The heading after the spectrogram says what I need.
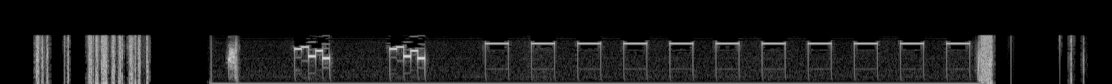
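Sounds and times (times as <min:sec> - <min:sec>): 
burst of static: 0:00.3 - 0:01.5, 0:02.1 - 0:10.0
radio pager alerting tones: 0:02.3 - 0:03.3, 0:03.9 - 0:09.8.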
